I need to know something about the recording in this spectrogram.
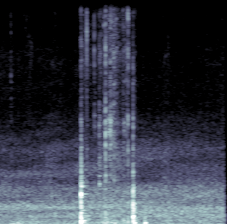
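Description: A shovel clanks against a wheelbarrow.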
